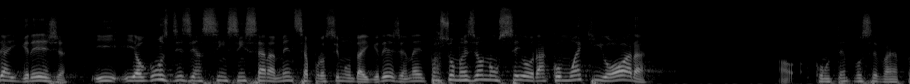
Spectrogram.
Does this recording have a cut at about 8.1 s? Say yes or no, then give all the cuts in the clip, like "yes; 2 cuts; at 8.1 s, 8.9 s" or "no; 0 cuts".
no; 1 cut; at 4.2 s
